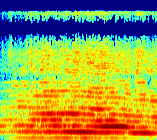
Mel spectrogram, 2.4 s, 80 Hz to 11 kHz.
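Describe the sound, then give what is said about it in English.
A propeller airplane drones steadily overhead, its engine hum holding a constant buzzing pitch that swells slightly louder midway through, with no voices present. “2 days later, we were soaring in the sky.”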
